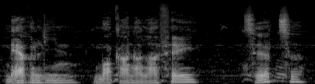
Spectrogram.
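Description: A man voicing a female wand shop saleswoman who talks with eager, servile flattery in a storybook reading. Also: deep voice, slow.

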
